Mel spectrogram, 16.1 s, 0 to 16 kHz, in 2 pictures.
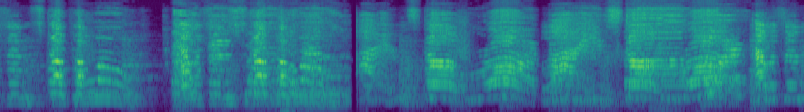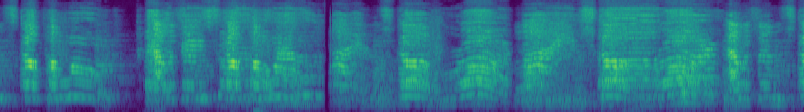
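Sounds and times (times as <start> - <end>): children's song with processed vocals: 0.0 - 16.0.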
